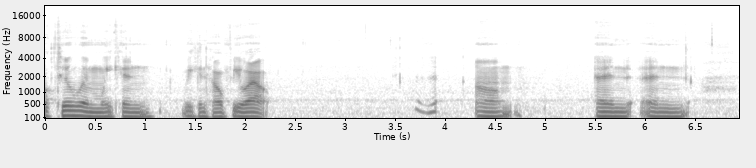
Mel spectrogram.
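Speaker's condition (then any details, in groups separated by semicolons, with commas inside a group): Cerebral palsy; scoliosis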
